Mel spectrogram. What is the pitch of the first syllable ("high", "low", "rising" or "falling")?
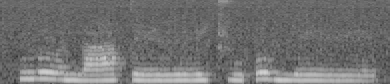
falling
